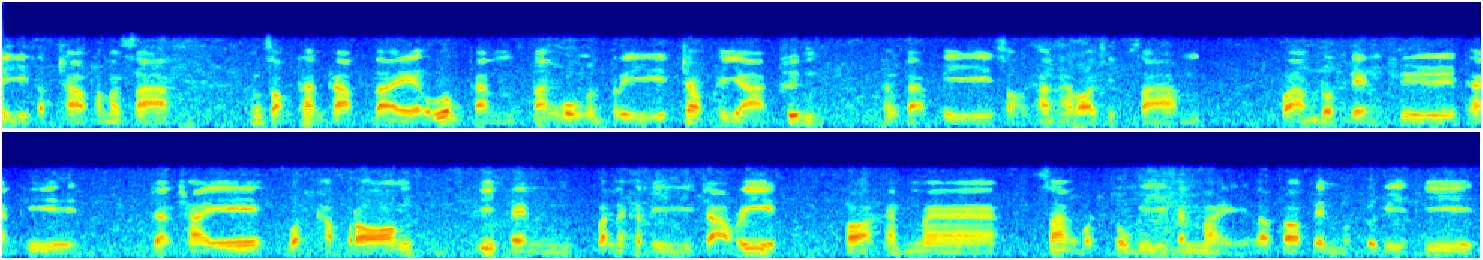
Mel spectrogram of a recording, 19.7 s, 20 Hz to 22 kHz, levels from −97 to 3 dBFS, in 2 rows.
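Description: Speech recorded through a call microphone chain, with the room noise sitting about 11 dB under the voice and nothing above 8 kHz. Noise suppressor artifacts run throughout: the background gets pulled down by about 21 dB frame by frame, sinking between words and rising under them. The suppressor also cuts speech, mistaking it for noise and dipping it by up to about 22 dB, at 0.06–0.91 s, 1.61–7.99 s, 8.53–14.79 s and 15.45–19.68 s, leaving quiet syllables and endings swallowed for several seconds in all.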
